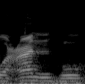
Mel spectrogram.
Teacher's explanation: আমরা কোনো গুণনা করিনি, আন হু স্পষ্টভাবে বলেছি। আমরা কিন্তু বলিনি আং হু, এরকম কিন্তু বলিনি, এবং বললে সেটা খুবই ভুল হবে।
